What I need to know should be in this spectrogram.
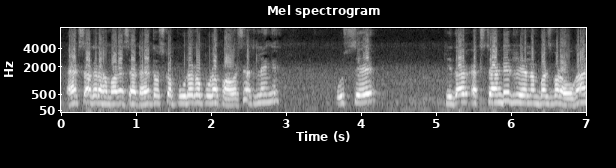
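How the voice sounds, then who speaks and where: High-voiced man teaching a math lesson. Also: poor audio. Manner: explains step by step, repeats and asks himself questions. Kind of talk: whiteboard math lecture. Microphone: camera mic while writing.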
